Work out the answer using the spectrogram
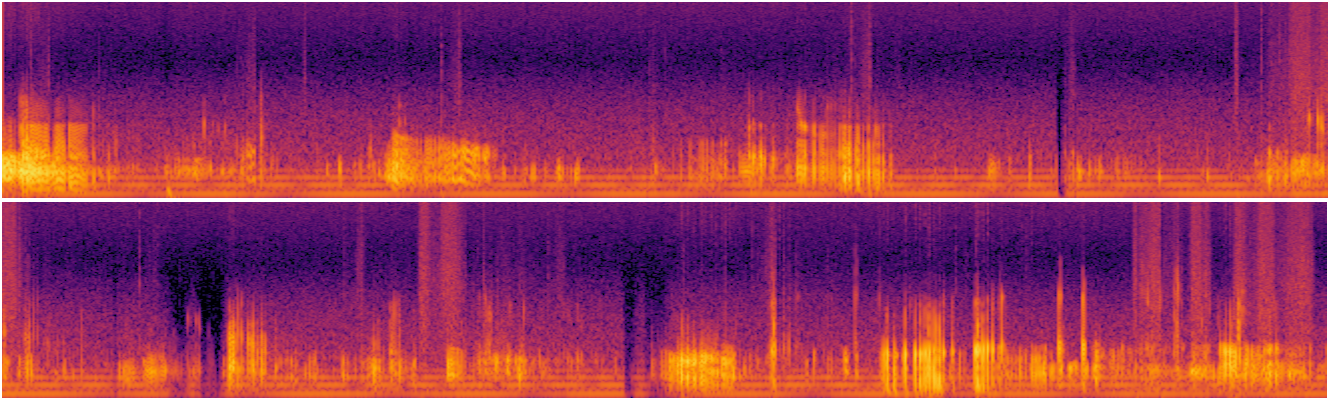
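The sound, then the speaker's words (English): Gurgling bowel sounds recorded from a patient's abdomen after a total colectomy for ulcerative colitis, with many soft rumbling bursts over a low steady hum. “The intestinal noises which have been recorded are almost continuous and are quite normal in character.”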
